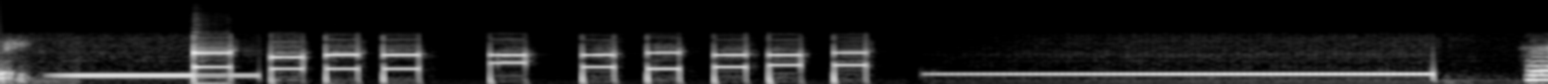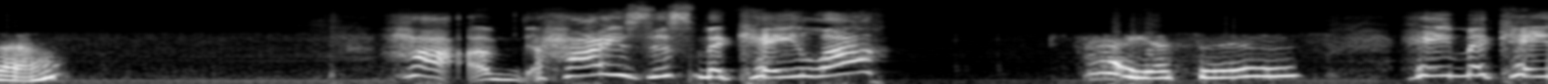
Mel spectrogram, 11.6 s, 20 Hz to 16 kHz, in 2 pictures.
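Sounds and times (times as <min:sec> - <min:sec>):
speech: 0:00.0 - 0:00.2, 0:05.7 - 0:06.1, 0:07.2 - 0:09.2, 0:09.9 - 0:11.5
long steady phone tone: 0:00.0 - 0:01.6, 0:02.7 - 0:05.4
telephone dial tone: 0:00.2 - 0:01.0, 0:03.5 - 0:05.4.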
